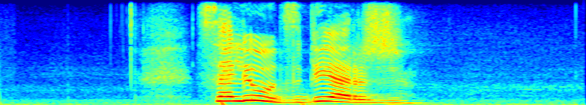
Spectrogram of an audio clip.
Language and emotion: Russian, positive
